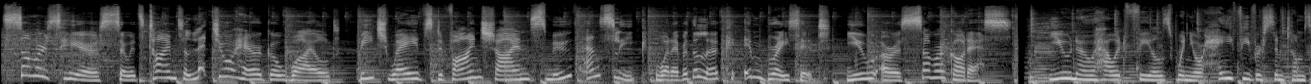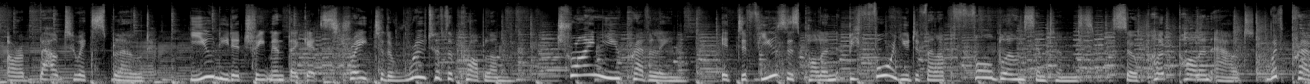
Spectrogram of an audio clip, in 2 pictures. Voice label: female English Irish neutral Irish accent compilation; irish southern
